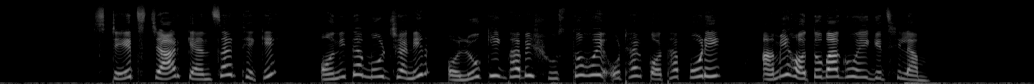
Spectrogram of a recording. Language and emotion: Bengali, surprised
